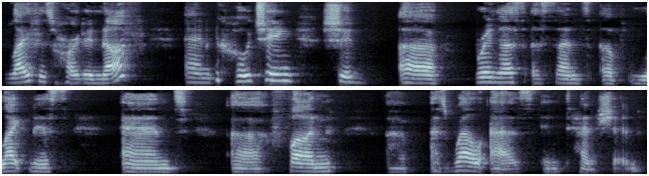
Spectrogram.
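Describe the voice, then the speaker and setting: A woman whose first language is Spanish, chatting casually and playfully as a leadership coach. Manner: lively, playful, quick jumps in pitch. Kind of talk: casual chat.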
